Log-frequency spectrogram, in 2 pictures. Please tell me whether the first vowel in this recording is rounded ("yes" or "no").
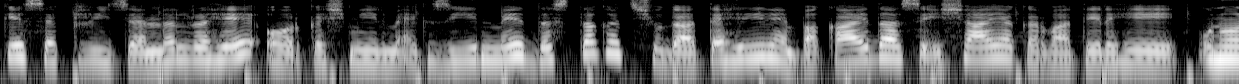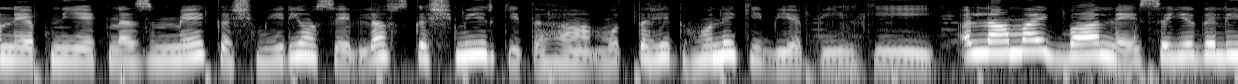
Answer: no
